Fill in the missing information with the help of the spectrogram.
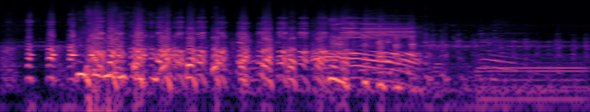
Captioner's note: group laughter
